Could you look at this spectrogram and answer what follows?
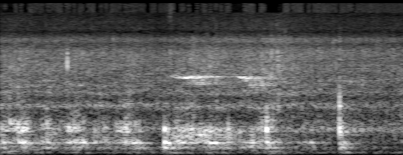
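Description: Ginger garlic paste sizzles steadily in a hot pan with onions, with faint scraping and stirring taps breaking through the constant frying hiss; no voices.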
